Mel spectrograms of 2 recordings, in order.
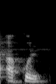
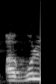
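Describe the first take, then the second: First: The middle consonant is a voiceless k sound. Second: The middle consonant is a voiced g sound. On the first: This is the written form, as read in the Quran. "अरबी में ऐसे लिखा जाता है कुल" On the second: This is how people say it in everyday speech. "लेकिन लोग बोलते हैं गुल"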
